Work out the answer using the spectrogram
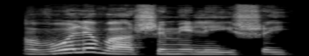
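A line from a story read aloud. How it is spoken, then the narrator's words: Smirking snort. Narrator (Russian): хмыкнул Фролов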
